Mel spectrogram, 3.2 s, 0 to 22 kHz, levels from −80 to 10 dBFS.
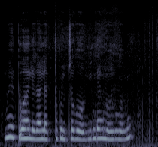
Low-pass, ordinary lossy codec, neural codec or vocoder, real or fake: none; none; codec, 44.1 kHz, 3.4 kbps, Pupu-Codec; fake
